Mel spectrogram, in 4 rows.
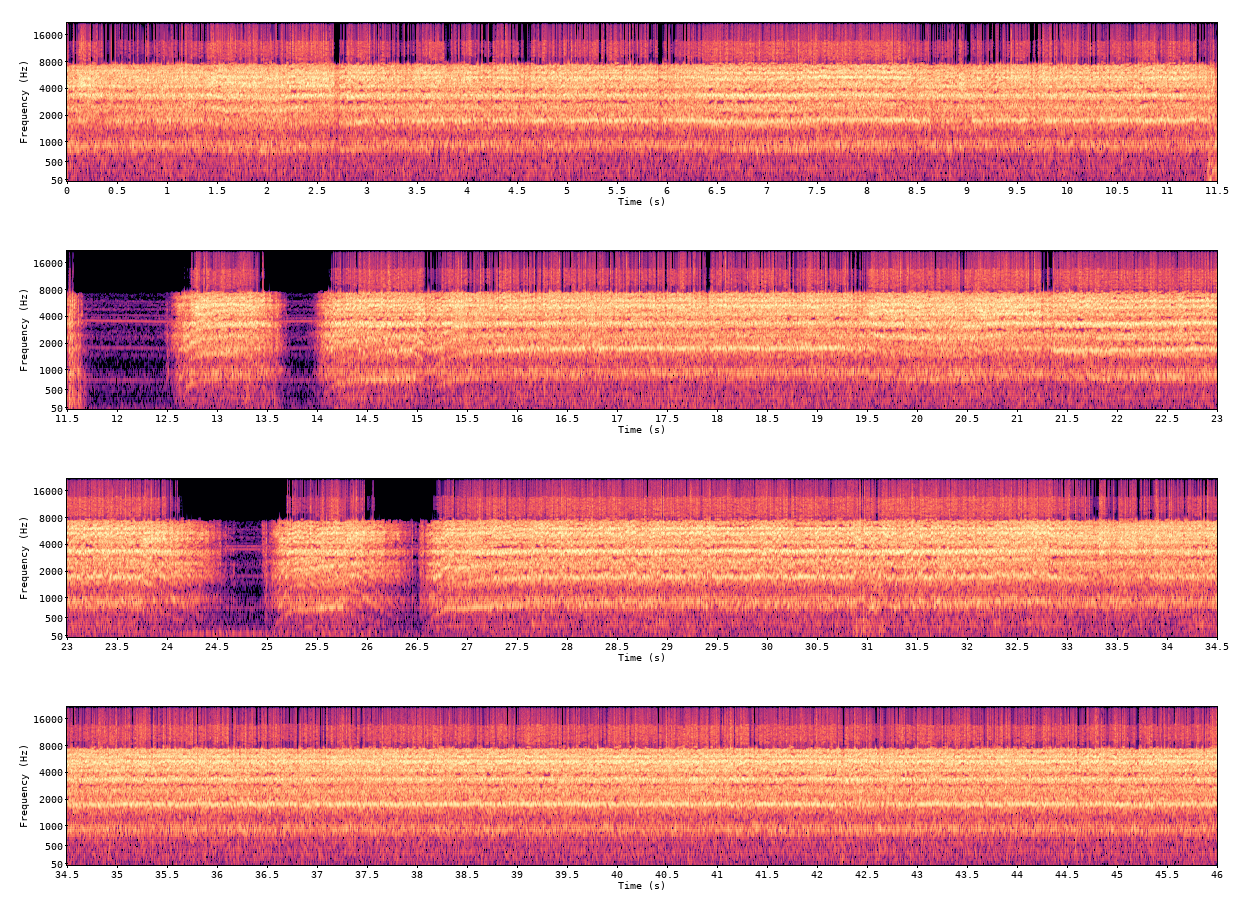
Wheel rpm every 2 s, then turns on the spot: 230, 220, 230, 220, 230, 200, 80, 140, 230, 230, 220, 200, 70, 120, 210, 210, 220, 230, 240, 230, 230, 230, 230.
none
